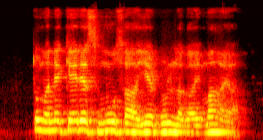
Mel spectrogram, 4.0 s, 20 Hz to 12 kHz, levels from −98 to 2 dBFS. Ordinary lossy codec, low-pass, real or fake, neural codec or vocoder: Opus, 24 kbps; 9.9 kHz; real; none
